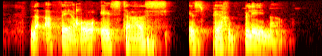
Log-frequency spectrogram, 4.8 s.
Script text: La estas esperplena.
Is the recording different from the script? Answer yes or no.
yes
